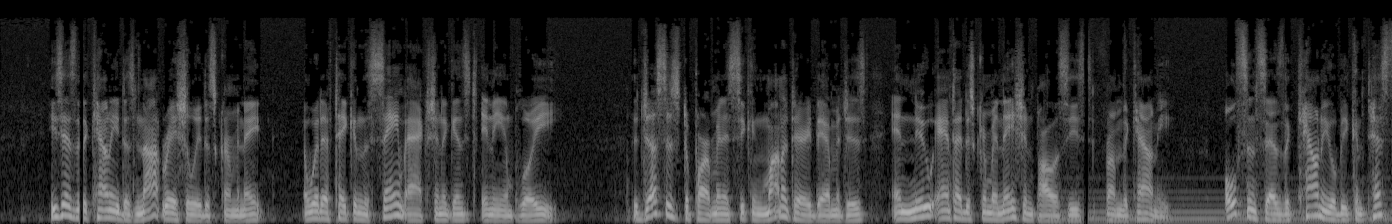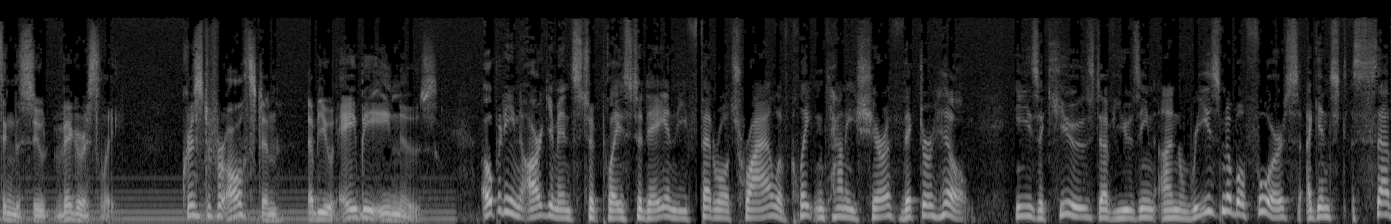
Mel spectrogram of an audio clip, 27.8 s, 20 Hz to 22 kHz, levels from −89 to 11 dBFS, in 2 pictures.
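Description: A constant, even hiss sits under the speech for the whole clip, with no grit or distortion riding on the voice, at roughly 30 dB below the signal. This is low bit depth with dither. The noise floor fits 8-bit audio. Random dither was added before the samples were rounded to so few levels, so the rounding error became a steady white noise rather than distortion that follows the signal.

At 0.79 s the speech drops out abruptly for about 45 ms and then carries on from exactly where it stopped. The edges of the hole are slightly softened rather than razor-clean. This is a gap at a join of encoded pieces. The audio was encoded in separate chunks and spliced back together without trimming. Each chunk's encoder start-up delay and its padded final frame were both left in, leaving a short stretch of silence at the seam.

From 10.45 s to 18.50 s a steady low tone at 60 Hz appears beneath the speech, with some buzzy low harmonics, at roughly 15 dB below the signal. 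This is mains hum. A ground loop or a nearby transformer let the 60 Hz power line leak into the signal path.

Within that hum, at 10.83 s, the same kind of dropout returns, this time about 48 ms long. It comes again at 20.88 s, also about 48 ms. Together with the first gap, these fall every 10 s, which points to the audio having been encoded in 10-second pieces, with each join adding its own silence.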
